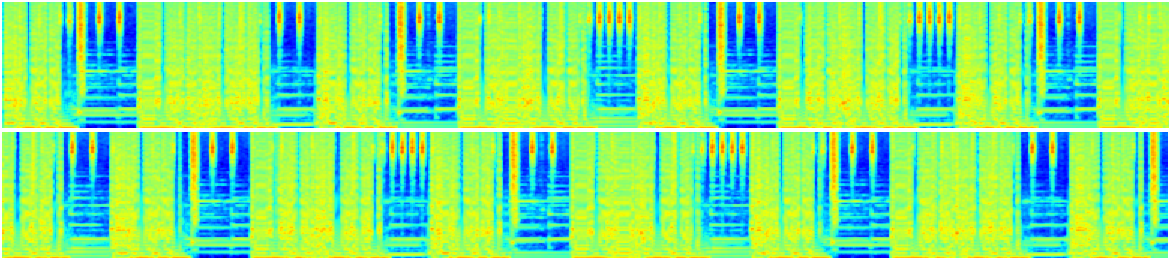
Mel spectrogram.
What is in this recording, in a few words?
bass ringtone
